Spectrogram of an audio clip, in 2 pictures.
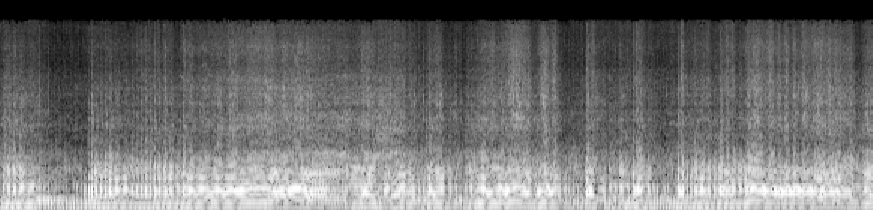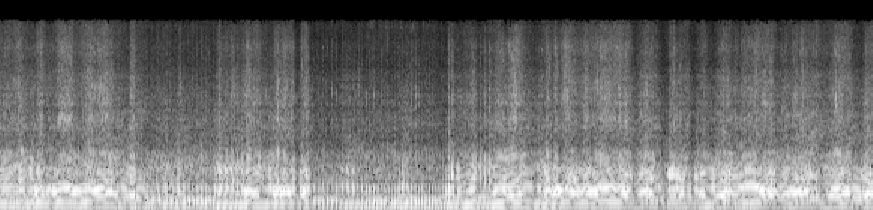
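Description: A dirt bike engine roars loudly up close, revving up and down.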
